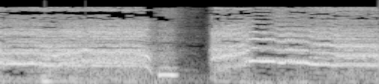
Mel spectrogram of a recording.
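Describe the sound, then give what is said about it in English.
A person imitates an 'Easter crow' call with two loud, harsh, raspy screeches, each about a second long, separated by a brief pause. “What would the Easter crow sound like?”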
